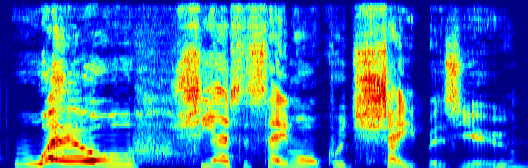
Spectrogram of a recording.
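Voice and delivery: high, loud prim flower voice; prissy gossiping rose. Acted.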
